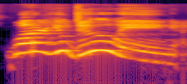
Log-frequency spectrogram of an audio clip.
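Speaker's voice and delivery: high, loud and slow; startled question. A narrator's reading. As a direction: stretch it out in disbelief. Mother's startled question to son.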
